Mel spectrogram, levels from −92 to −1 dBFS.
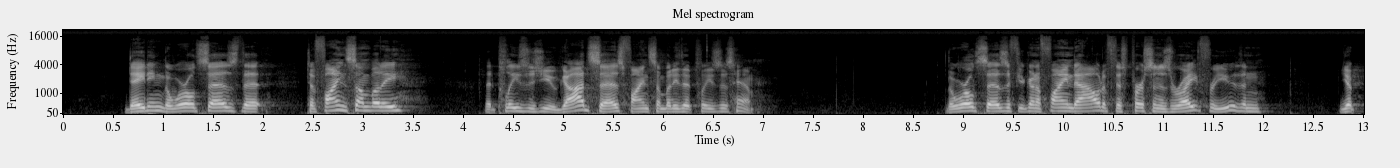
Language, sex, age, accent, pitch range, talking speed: English, male, 30-49, American, 145-195 Hz, 165 wpm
